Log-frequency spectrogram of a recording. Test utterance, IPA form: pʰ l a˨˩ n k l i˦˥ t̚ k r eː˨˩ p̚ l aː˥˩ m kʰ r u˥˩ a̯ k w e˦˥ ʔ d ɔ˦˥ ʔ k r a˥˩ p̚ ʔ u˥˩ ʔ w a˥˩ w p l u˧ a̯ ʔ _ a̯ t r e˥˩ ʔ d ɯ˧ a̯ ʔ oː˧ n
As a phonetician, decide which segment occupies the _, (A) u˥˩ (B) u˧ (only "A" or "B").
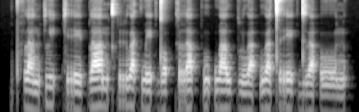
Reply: A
